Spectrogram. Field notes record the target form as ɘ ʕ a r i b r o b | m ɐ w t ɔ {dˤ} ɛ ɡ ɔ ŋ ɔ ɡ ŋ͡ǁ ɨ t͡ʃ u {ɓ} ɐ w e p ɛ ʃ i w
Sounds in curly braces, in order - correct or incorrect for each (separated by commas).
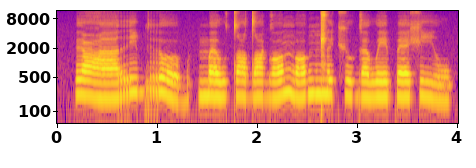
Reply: correct, incorrect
